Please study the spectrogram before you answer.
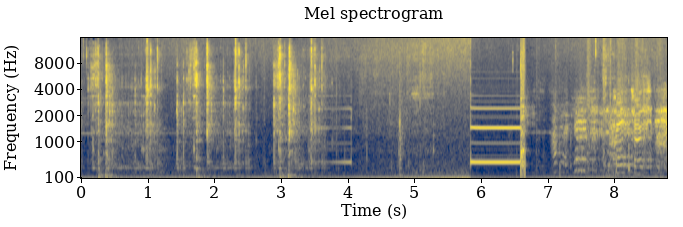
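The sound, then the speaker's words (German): A telephone call placed to a studio: short electronic dialing tones, then a steady ringing tone, heard among people talking. “Wer arbeitet im Studio 6? Ich werde mal anrufen.”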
